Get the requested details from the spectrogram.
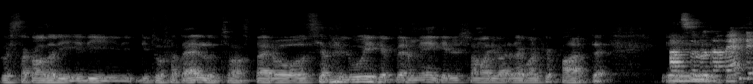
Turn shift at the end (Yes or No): Yes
